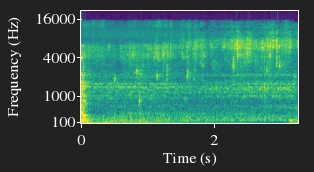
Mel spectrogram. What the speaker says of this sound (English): Make sure we rinse this off because there's some dirty water there.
